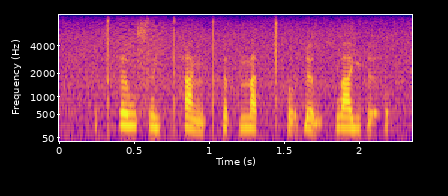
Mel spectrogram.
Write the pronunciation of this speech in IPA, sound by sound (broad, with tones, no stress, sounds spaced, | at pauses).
t̪ʰ ə˧ w s ə̤˨˩ j t̪ʰ a˧˩ ŋ t̪ʰ ə˨˩ p̚ m a˨˩ t̚ t̪ʰ o̰˧˨ ɗ ə̰˧˨ w h w a˧ j ɗ ə̰ː˧˨ ʔ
